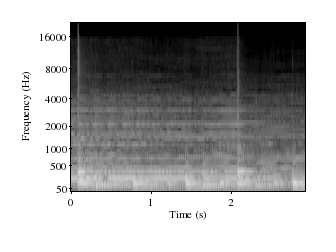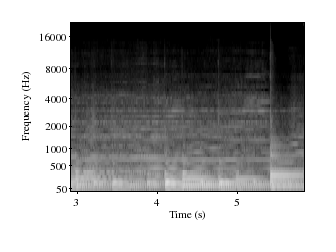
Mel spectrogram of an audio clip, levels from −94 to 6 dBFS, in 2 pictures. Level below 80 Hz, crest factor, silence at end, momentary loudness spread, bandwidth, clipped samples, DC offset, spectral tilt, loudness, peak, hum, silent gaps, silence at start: -34 dBFS; 16 dB; 0 s; 6 LU; 7.8 kHz; under 0.1%; under 0.1%; -9 dB/octave; -23 LUFS; -6 dBFS; none; none; 0 s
